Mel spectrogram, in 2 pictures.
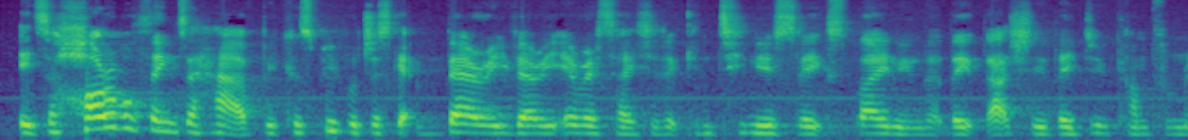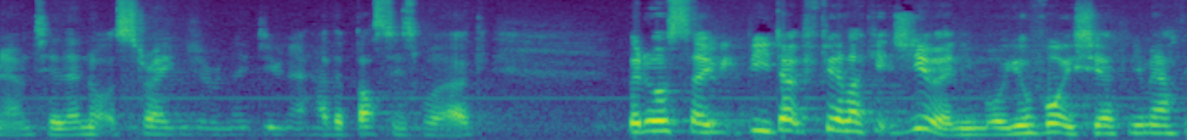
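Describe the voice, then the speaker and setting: A middle-aged woman, a scientist, giving a lively conference talk to an audience, with self-deprecating asides. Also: on the low side, poor audio. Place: lecture room.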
